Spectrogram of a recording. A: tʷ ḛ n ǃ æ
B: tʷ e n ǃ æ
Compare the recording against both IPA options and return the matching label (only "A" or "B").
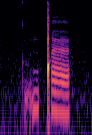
A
